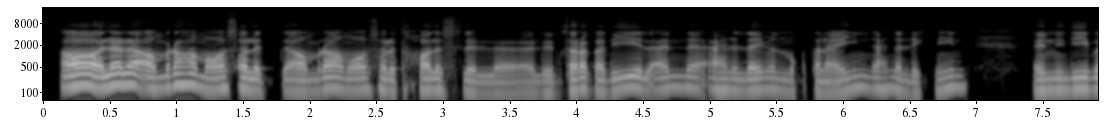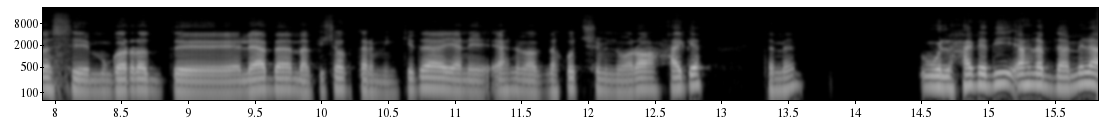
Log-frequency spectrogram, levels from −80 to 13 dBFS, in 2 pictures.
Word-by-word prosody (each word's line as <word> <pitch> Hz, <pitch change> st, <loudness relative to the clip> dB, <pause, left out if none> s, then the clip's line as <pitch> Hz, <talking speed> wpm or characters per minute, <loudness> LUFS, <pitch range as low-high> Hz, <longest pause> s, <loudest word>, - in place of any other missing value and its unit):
آه 150 Hz, +1 st, +9 dB
لا، 165 Hz, +5 st, +5 dB
لأ، 170 Hz, 0 st, +6 dB
عُمرها 165 Hz, +5 st, +3 dB
ما 130 Hz, -5 st, -1 dB
وصَلت 130 Hz, -2 st, -1 dB
عُمرها 115 Hz, +4 st, 0 dB
ما 125 Hz, -1 st, -2 dB
وصَلت 125 Hz, -3 st, -5 dB
خالص 125 Hz, -2 st, -3 dB
لل 100 Hz, -3 st, -6 dB, 0.4 s
للدرجة 115 Hz, +4 st, -1 dB
دي، 135 Hz, +5 st, -3 dB
لأن 135 Hz, +4 st, -5 dB
إحنا 125 Hz, -3 st, -4 dB
دايمًا 120 Hz, +2 st, -4 dB
مقتنعين 115 Hz, +2 st, -7 dB
إن 135 Hz, -, -11 dB
إحنا 130 Hz, -1 st, -6 dB
الاتنين 120 Hz, +7 st, -10 dB, 0.5 s
إن 120 Hz, +1 st, -4 dB
دي 130 Hz, +1 st, -2 dB
بس 130 Hz, -1 st, -1 dB
مجرّد 115 Hz, 0 st, 0 dB, 0.6 s
لعبة، 125 Hz, +3 st, +4 dB
ما 110 Hz, -4 st, -1 dB
فيش 115 Hz, +5 st, -11 dB
أكتر 115 Hz, -2 st, -1 dB
من 100 Hz, -1 st, -14 dB
كده، 130 Hz, +4 st, +2 dB
يعني 115 Hz, -3 st, -1 dB
إحنا 115 Hz, 0 st, -4 dB
ما 110 Hz, -1 st, -1 dB
بناخدش 110 Hz, +5 st, -6 dB
من 110 Hz, -2 st, -7 dB
وراها 125 Hz, +4 st, +2 dB
حاجة. 130 Hz, +6 st, +2 dB, 0.4 s
تمام، 130 Hz, +7 st, -6 dB, 0.9 s
والحاجة 145 Hz, +3 st, +3 dB
دي 170 Hz, 0 st, +3 dB
إحنا 165 Hz, 0 st, +4 dB
بنعملها 155 Hz, +4 st, +3 dB
125 Hz, 160 wpm, -23 LUFS, 115-135 Hz, 0.9 s, آه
